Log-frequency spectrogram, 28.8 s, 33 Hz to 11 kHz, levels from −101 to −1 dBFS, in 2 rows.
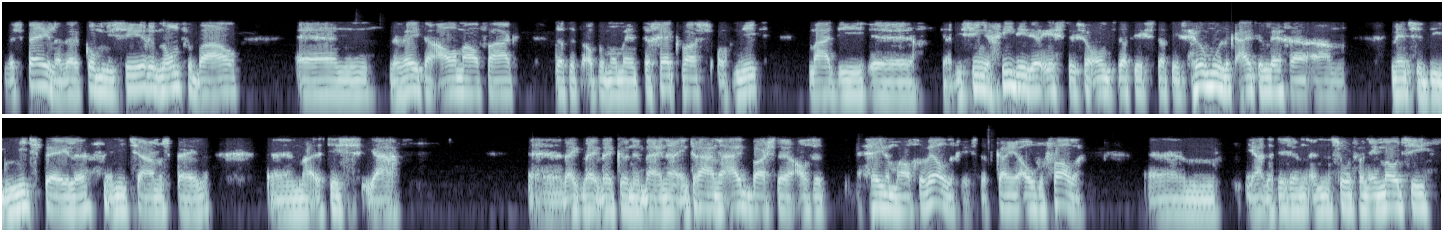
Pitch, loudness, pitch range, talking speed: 95 Hz, -16 LUFS, 90-110 Hz, 170 wpm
